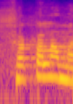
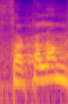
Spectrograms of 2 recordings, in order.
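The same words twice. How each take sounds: First: शकलम with sh at the start; mistaken sh sound. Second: सकलम with a dental s at the start; correct s sound. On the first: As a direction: say शकलम as "shakalam". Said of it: "ना बोल दें". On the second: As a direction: say सकलम as "sakalam". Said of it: "उसकी जगह आप". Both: Shown as a demonstration.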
